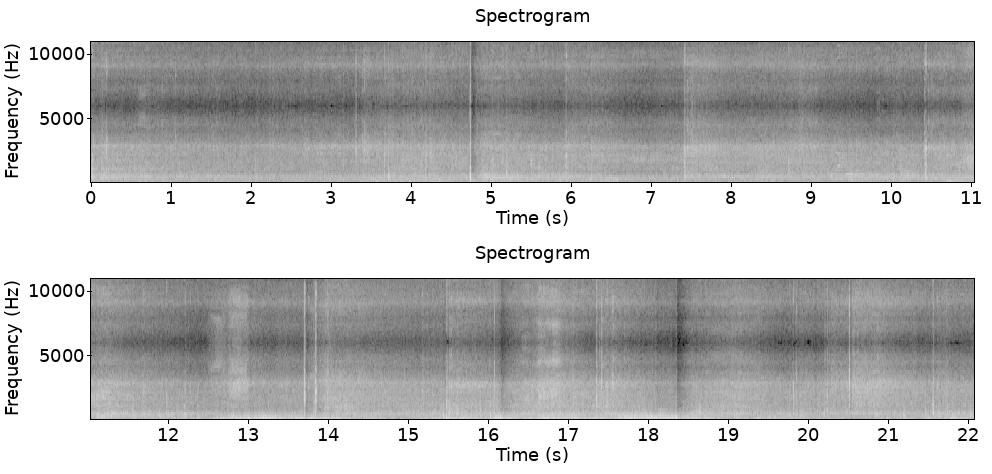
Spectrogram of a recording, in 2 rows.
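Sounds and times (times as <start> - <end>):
skate blades scraping ice: 0.0 - 22.0
wind on microphone: 12.1 - 22.0.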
